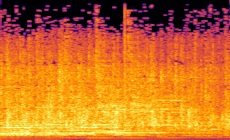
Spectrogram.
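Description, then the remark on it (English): An audience claps steadily for a couple of seconds for souls having been saved, a dense, even patter at moderate loudness that eases slightly toward the end, with faint sustained musical tones underneath. “Your clap is like you are not happy that souls have been saved.”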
